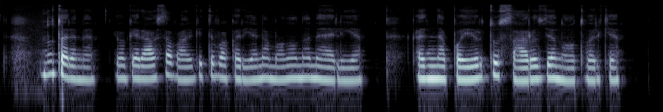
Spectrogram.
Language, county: Lithuanian, Klaipėda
